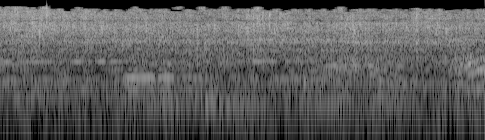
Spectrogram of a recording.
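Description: Steady hiss of water spraying from a hose onto an elephant's back, with steady tones of background music underneath.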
